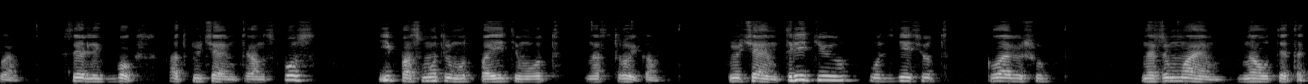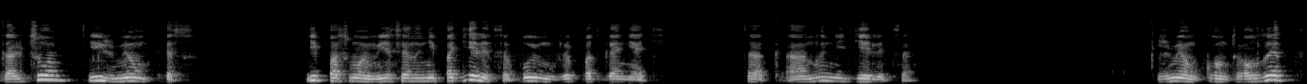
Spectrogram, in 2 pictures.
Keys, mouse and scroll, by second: 1.0 click, 1.0 scroll down 2, 6.5 click, 11.8 click, 14.0 s, 25.6 ctrl+z.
